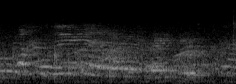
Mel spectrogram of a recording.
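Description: Indistinct high-pitched chatter of children's voices, with no clear words.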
